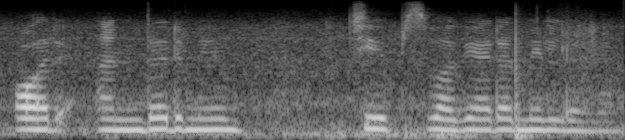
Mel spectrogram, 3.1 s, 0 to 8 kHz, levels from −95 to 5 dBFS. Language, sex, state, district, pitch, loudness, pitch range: Hindi, female, Bihar, Kishanganj, 230 Hz, -20 LUFS, 220-235 Hz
